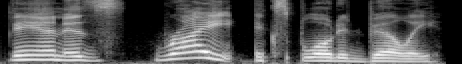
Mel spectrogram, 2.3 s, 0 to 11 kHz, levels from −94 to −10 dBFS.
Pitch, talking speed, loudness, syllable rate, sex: 200 Hz, 105 wpm, -17 LUFS, 4.2 syllables/s, female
